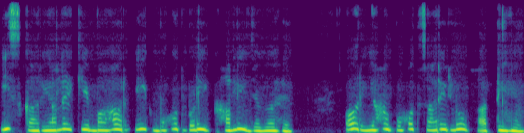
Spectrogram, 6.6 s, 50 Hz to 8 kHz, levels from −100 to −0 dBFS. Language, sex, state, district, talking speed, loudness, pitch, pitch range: Hindi, female, Bihar, Saran, 155 wpm, -18 LUFS, 250 Hz, 225-300 Hz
